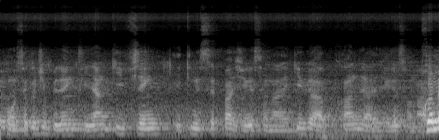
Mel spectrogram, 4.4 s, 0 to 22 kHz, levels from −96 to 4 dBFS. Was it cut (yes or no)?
no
